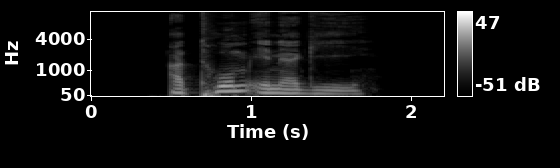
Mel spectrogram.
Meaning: atomic energy, nuclear energy (energy released by an atom)
- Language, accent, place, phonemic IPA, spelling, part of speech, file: German, Germany, Berlin, /aˈtoːmʔenɛʁˌɡiː/, Atomenergie, noun, De-Atomenergie2.ogg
